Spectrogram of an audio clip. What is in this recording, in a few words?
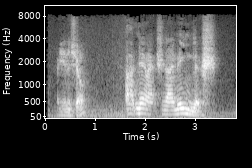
english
